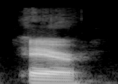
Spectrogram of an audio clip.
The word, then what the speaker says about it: ere: How do you pronounce E-R-E? Air. Air? Old word for before.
